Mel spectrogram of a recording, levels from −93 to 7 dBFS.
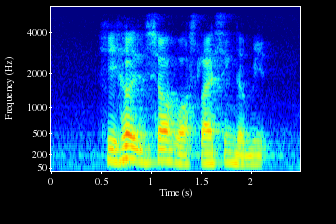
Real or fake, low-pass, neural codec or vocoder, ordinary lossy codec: real; 5.4 kHz; none; none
